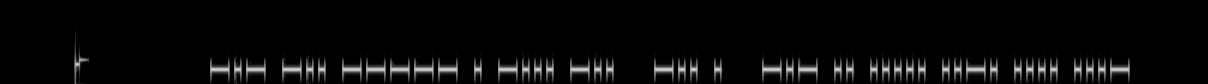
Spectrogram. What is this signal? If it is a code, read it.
Morse code, heard as a keyed tone, about 20 wpm, 700 Hz. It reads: KD0EBD DE KI5FHV
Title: USA Callsign DE Callsign - 6 Characters - 20wpm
